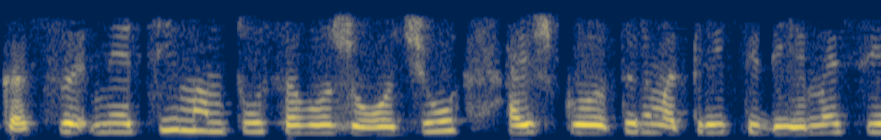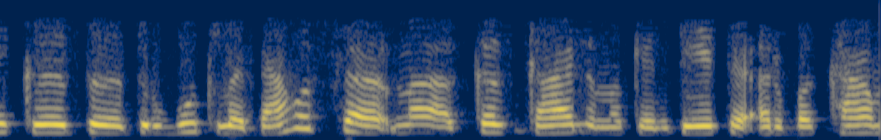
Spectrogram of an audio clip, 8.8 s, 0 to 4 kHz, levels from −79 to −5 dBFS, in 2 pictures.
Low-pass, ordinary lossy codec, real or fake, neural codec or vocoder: 3.6 kHz; MP3, 24 kbps; real; none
